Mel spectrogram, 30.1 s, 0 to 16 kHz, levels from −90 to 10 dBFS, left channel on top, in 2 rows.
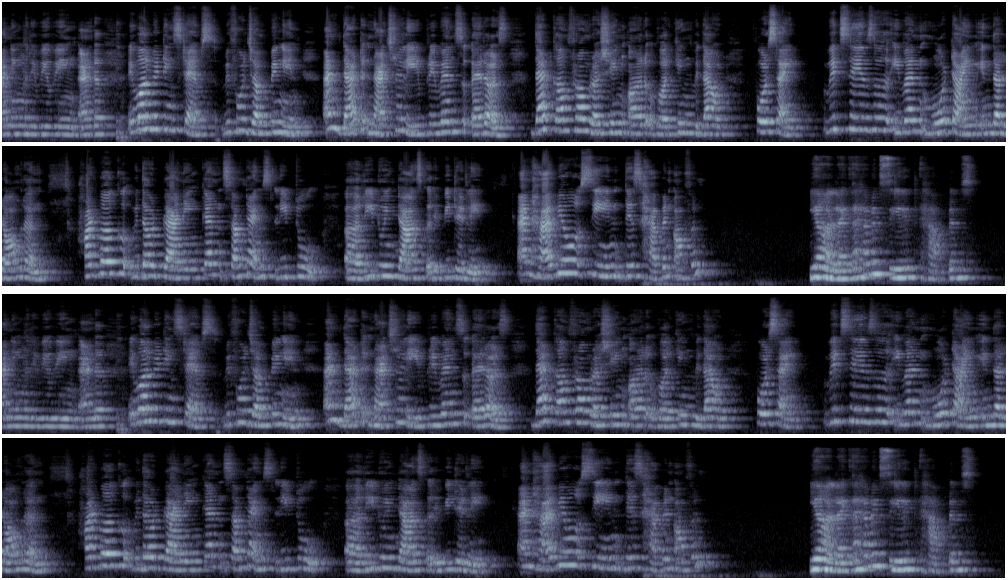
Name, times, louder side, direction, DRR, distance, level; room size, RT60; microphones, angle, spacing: voice 1, 0.0-10.9 11.3-11.9 12.3-15.7 16.2-19.8 20.2-22.3 22.8-25.6, left 4 dB, 90° left, 4 dB, 0.5 m, -29 dB
voice 2, 27.2-29.6, right 1 dB, ahead, -7 dB, 1.0 m, -25 dB
2.5 x 2.3 x 2.2 m, 0.63 s
head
